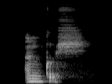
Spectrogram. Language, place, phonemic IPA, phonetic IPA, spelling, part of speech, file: Hindi, Delhi, /əŋ.kʊʃ/, [ɐ̃ŋ.kʊʃ], अंकुश, noun / proper noun, LL-Q1568 (hin)-अंकुश.wav
- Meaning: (noun) 1. hook, goad (especially used to drive an elephant) 2. control, restraint; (proper noun) a male given name, Ankush, from Sanskrit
